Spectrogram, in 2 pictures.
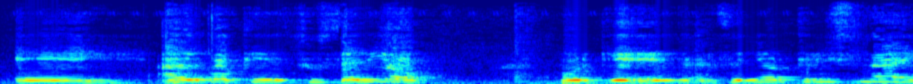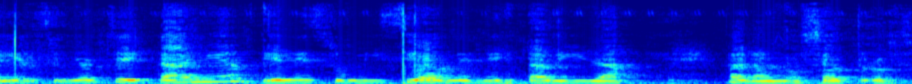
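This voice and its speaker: Older woman, from Venezuela, mellow voice, distant echoey hall recording. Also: mid-range voice, slight background noise. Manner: unhurried, searching for words, frequent fillers. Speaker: guest speaker. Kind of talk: devotional talk. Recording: distant mic in roomy hall.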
